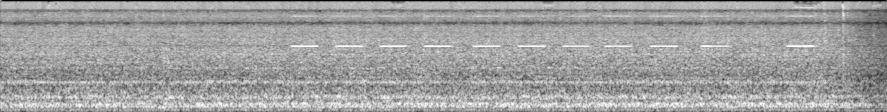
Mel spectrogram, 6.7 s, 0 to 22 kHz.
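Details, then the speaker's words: Newly installed GE AWFS10WWL 10,000 BTU window air conditioner; a soft, even fan rush with a faint steady hum and no rattles or cycling clicks. The compressor is barely audible, the air almost ice cold; healthy, normal operation. "I was thought it wasn't working there for a minute cuz I couldn't hear the compressor, but now I feel the air is almost ice cold coming out of there. And that's the compressor running."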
